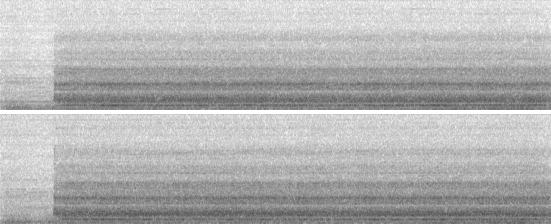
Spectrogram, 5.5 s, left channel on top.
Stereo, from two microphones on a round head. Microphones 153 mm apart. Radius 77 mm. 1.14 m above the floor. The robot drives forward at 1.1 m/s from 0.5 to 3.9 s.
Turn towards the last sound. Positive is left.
turn(degrees=-50)  # may be behind; listen again after turning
